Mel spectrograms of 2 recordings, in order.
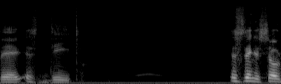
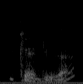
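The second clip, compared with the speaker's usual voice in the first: breathy whisper, almost no voice; preacher whispering a warning to believers; 5 semitones higher, 21 dB quieter, faster than usual. Acted. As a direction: hush it like a secret warning. Repeated warning, dropped to hush.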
